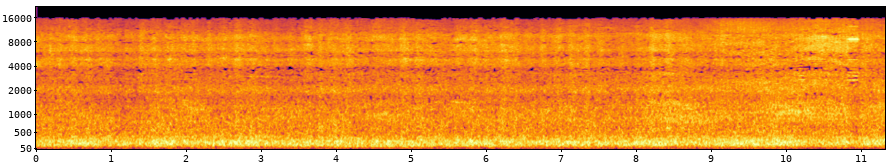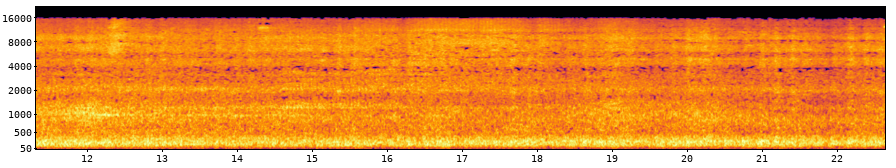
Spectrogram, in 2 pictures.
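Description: Indian Railways goods train of loaded open coal wagons rolling past, a loud, steady running noise of wheels on rails with no clear beat.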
